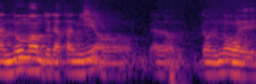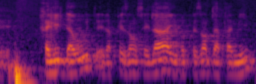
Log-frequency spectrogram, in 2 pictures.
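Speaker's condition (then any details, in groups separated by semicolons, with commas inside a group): No condition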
